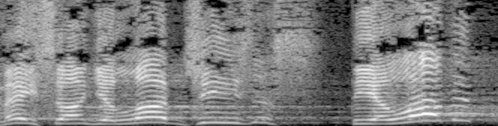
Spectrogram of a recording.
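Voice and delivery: the father quizzes his son about Jesus, loud and high; Italian dad. Retold or imitated. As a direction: call it out like a proud Italian papa. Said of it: "he just would ask me growing up".

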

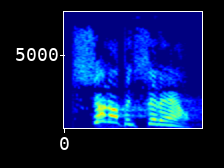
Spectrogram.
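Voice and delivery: high, loud acted outburst; angry shout. Gate agent to over-cheerful passenger, angry shout. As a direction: shout them down abruptly.

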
